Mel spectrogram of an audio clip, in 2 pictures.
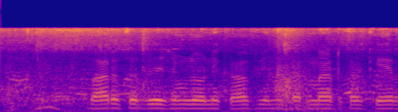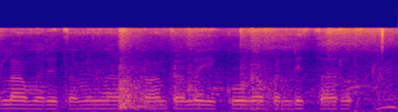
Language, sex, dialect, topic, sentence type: Telugu, male, Southern, agriculture, statement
